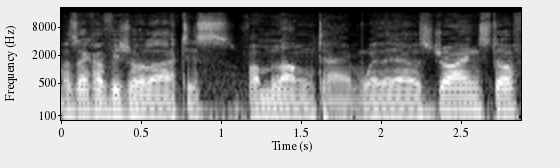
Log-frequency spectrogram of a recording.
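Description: A man speaks with a Jamaican accent. His pitch varies in an ordinary way. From Jamaica, Negril, Westmoreland. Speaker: filmmaker. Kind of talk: interview.

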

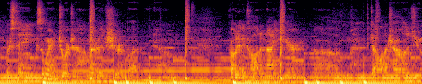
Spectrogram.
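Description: A man keeps to a moderate pace while loud music carries on in the background. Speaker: vlogger. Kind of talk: casual vlog chat. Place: station. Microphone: phone near.

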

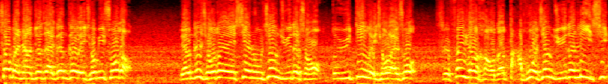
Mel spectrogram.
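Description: A man speaks at a fairly quick pace in an extremely high pitch with a dramatic tone. Noticeable background noise can be heard. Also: ordinary pitch variation, very even loudness. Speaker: football commentator. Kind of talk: live match commentary, highlights voiceover. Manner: uses vivid idioms and dramatic exclamations.

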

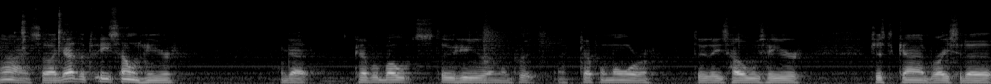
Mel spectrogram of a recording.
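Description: With a Southern US accent, a man talks at a moderate pace in a fairly low pitch and a dark, mellow tone. His intonation is flat and monotone, broken by long, frequent pauses. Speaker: fishing channel host. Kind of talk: DIY tutorial.

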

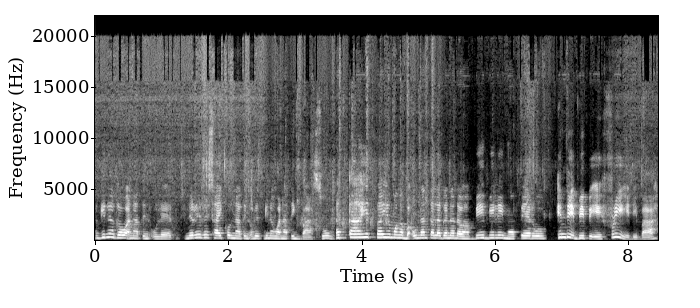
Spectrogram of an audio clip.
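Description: This woman has an unremarkable speaking voice, pitched fairly high. She talks at a fairly quick pace with lively intonation and hardly any pauses. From Philippines. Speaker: overseas Filipino worker vlogger. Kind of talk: casual vlog monologue.

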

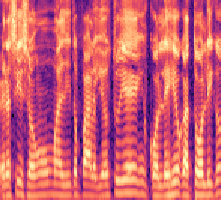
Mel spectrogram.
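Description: The recording is very clean against a silent background. A man speaks very fast. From eastern Venezuela. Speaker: comedian. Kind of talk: casual chat. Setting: recorded on a beach trip.

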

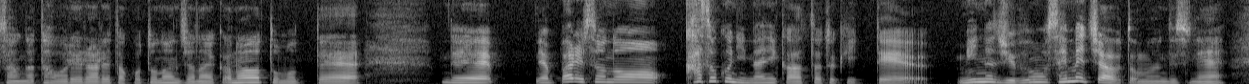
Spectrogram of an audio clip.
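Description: Lively in intonation, a woman speaks at a moderate pace against a quiet background. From Japan. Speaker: interviewer. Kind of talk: interview. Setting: in a pharmacy. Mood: warm, earnest, reflective. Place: shop. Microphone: studio mic.

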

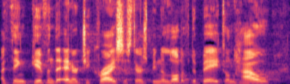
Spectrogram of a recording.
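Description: The speaker has a Dutch accent and talks at a very fast pace. The intonation stays monotone and flat. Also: woman. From Netherlands. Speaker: politician, member of parliament; politician. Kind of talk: panel discussion. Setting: stage with audience. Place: stage. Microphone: handheld.

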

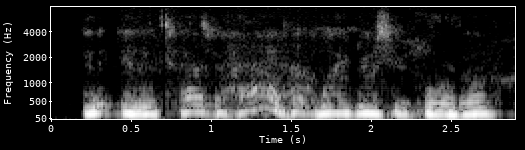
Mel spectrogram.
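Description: Speaking at a moderate pace, a man with a high-pitched voice keeps his intonation fairly even. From Eastern Idaho. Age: 60s. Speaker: rancher. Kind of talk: public hearing testimony. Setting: council meeting.

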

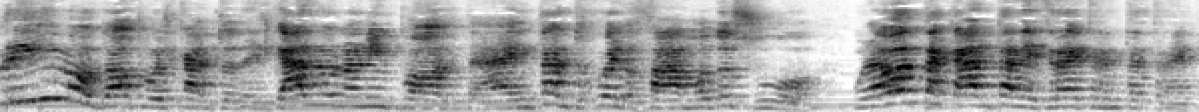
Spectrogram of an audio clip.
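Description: Over faint music in the background and with audible room echo, a woman with a fairly high pitch and a bright, sharp tone speaks at a fairly quick pace with big pitch swings.

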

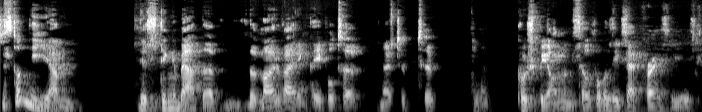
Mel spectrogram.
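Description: A man with a fairly low pitch and a somewhat breathy voice talks at a very fast pace with ordinary pitch variation. Long, frequent pauses break up his speech. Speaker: podcast host. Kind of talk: casual interview chat. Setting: in person, Sydney.

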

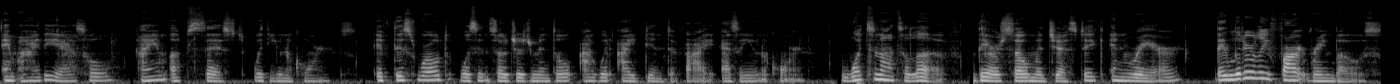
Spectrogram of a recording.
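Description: A woman's very deep, low voice at a moderate pace, with noticeable background noise. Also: ordinary pitch variation. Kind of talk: comedic confession story to camera.

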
